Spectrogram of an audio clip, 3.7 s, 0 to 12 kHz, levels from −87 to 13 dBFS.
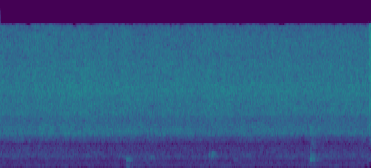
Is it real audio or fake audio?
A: real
